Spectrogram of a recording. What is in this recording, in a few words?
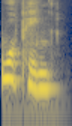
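"whopping", British English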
